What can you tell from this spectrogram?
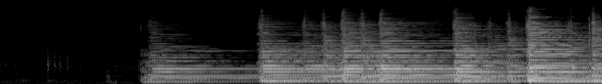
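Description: Steel-string acoustic guitar: after a moment of near silence, a first chord is struck about a second and a half in and left ringing, then strummed chords follow, the opening of a praise song.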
